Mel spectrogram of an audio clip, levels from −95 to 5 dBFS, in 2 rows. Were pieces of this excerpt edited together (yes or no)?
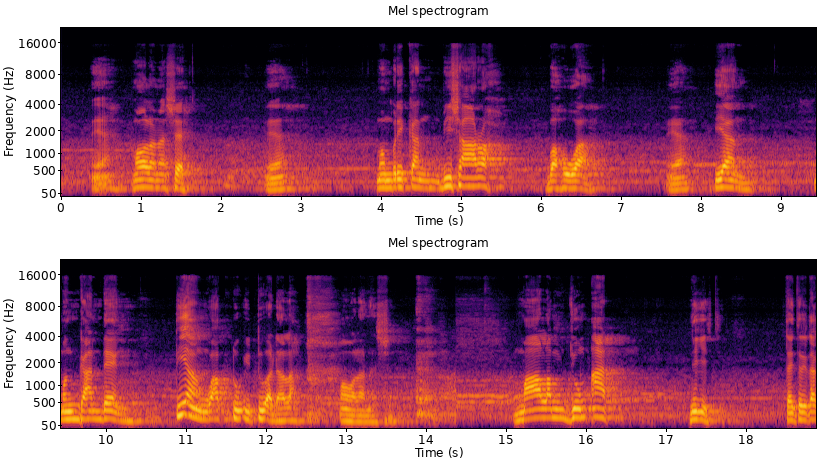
yes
